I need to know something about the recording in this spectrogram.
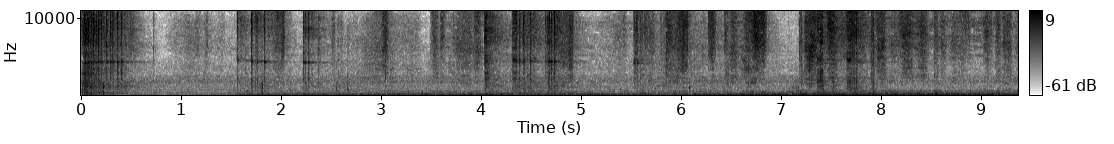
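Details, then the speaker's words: Bus wheel hand-spun in the shop, same bus as a worn kingpin bushing, which had a vibration at 70 mph on the interstate: gritty, uneven rumble with scraping and irregular clicks instead of a smooth whir; failing hub bearing, with a cracked part found. "That is not a pretty sound. Pretty bus, not a pretty sound. This is on a bus going 70 miles an hour down the interstate with a vibration."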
